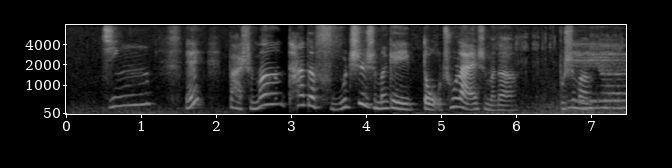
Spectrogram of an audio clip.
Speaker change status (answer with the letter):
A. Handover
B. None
A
